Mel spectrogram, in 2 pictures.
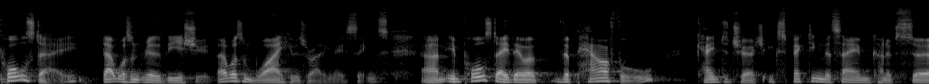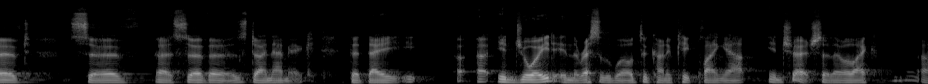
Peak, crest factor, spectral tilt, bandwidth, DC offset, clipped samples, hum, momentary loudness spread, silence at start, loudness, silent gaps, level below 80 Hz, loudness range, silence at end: -14 dBFS; 22 dB; -4.5 dB/octave; 16 kHz; under 0.1%; under 0.1%; none; 14 LU; 0 s; -35 LUFS; none; -68 dBFS; 3 LU; 0 s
